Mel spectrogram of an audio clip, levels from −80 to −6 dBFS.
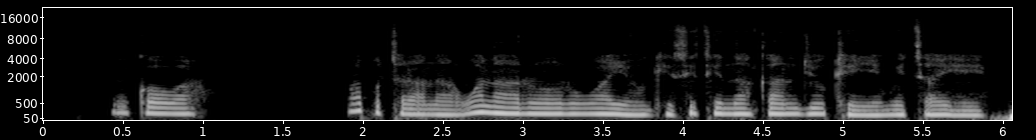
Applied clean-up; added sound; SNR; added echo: neural mask model Resemble Enhance denoiser.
